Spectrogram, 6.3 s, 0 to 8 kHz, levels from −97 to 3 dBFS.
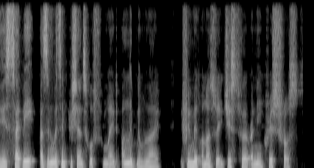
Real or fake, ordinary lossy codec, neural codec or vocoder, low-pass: fake; none; codec, 16 kHz, 0.5 kbps, FunCodec, trained on LibriTTS, 25 frames a second; none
